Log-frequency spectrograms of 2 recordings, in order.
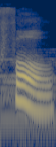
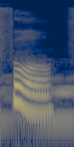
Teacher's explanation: In full, the vowel is short, similar to the Spanish u in nulo. But fool has a longer, more rounded oo sound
